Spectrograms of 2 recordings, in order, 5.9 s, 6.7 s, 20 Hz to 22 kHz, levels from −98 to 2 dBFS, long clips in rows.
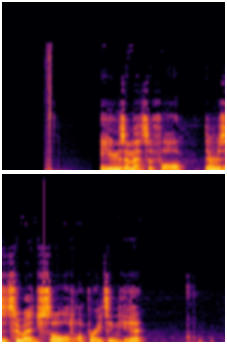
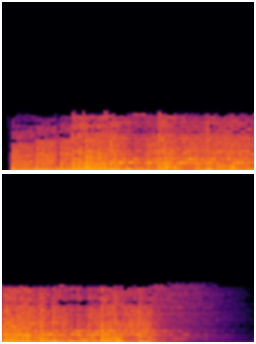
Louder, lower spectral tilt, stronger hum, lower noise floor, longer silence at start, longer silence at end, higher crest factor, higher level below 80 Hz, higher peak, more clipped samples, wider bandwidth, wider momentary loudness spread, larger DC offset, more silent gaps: first, -14 LUFS vs -17 LUFS; second, -4 dB/octave vs -5.5 dB/octave; neither; first, -67 dBFS vs -61 dBFS; first, 0.6 s vs 0.1 s; first, 1.1 s vs 0.9 s; about the same, 16 dB vs 16 dB; second, -48 dBFS vs -24 dBFS; about the same, 0 dBFS vs -2 dBFS; neither; first, 16 kHz vs 8 kHz; first, 11 LU vs 4 LU; neither; first, 1.19-1.30 s vs none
